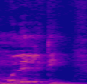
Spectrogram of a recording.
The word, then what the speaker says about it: molality: वहीं पे अगर हमने बोला था कि स्मॉल m जहाँ पे आएगा उसमें L का प्रोनाउंसिएशन आ रहा होगा, मोलिलिटी, एक में मोलिरिटी दैट मीन्स A का प्रोनाउंसिएशन आ रहा होगा।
